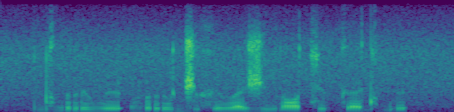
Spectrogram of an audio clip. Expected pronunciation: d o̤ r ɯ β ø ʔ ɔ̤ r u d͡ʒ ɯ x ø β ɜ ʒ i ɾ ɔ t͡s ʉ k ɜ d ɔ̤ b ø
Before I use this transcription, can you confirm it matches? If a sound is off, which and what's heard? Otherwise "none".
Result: none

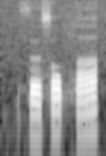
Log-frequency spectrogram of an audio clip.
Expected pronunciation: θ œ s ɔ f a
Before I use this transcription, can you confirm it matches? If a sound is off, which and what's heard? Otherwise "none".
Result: none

